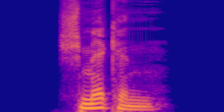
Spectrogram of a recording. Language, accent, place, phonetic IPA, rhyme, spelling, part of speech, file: German, Germany, Berlin, [ˈʃmɛkn̩], -ɛkn̩, Schmecken, noun, De-Schmecken.ogg
- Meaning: gerund of schmecken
